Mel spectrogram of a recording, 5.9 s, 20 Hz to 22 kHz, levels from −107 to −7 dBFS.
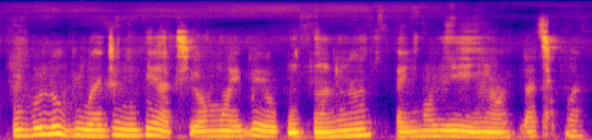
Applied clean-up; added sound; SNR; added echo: neural mask model Resemble Enhance denoiser.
